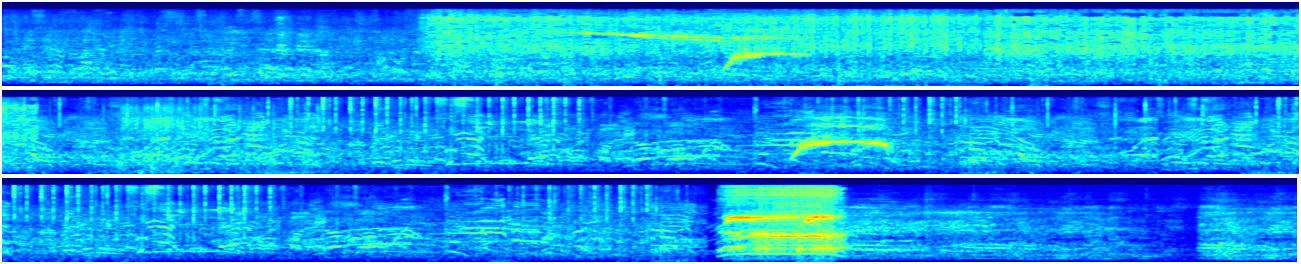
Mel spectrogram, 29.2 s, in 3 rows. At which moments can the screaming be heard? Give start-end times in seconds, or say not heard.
5.4-6.0, 15.6-16.4, 24.8-25.9.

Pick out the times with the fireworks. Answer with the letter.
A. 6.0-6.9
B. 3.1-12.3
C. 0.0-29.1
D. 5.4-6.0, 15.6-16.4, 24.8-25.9
B.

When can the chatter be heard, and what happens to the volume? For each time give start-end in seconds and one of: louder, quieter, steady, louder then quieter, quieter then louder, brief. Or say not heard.
0.0-29.1 steady.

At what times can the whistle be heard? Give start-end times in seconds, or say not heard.
24.9-25.8.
